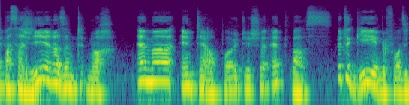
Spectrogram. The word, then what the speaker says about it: therapeutische: Deine Passagiere sind noch immer in therapeutische Etwas. Bitte geh, bevor sie dich sehen. Behandlung. Ja, Deine ganz, ja. Passagiere sind noch immer in therapeutischer Behandlung.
